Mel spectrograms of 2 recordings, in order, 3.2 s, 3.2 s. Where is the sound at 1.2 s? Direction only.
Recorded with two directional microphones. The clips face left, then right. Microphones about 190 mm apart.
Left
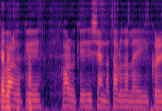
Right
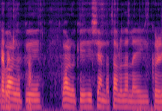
50° right (ahead or behind).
